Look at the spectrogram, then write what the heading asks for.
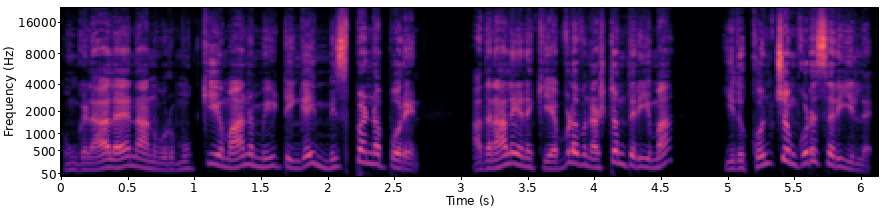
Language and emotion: Tamil, angry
